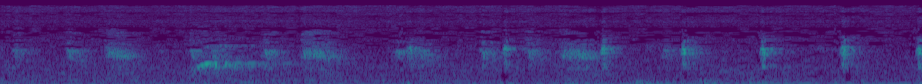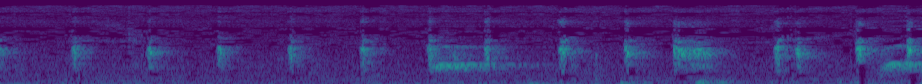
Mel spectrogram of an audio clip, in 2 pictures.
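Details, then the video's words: A partridge gives a steady run of short, clucking chuck notes, roughly one or two a second, over a low background hiss. "صوت الحجل"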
